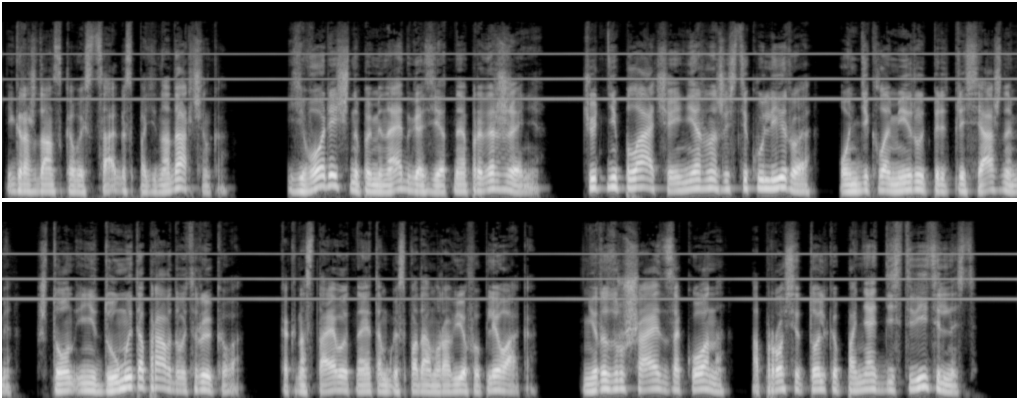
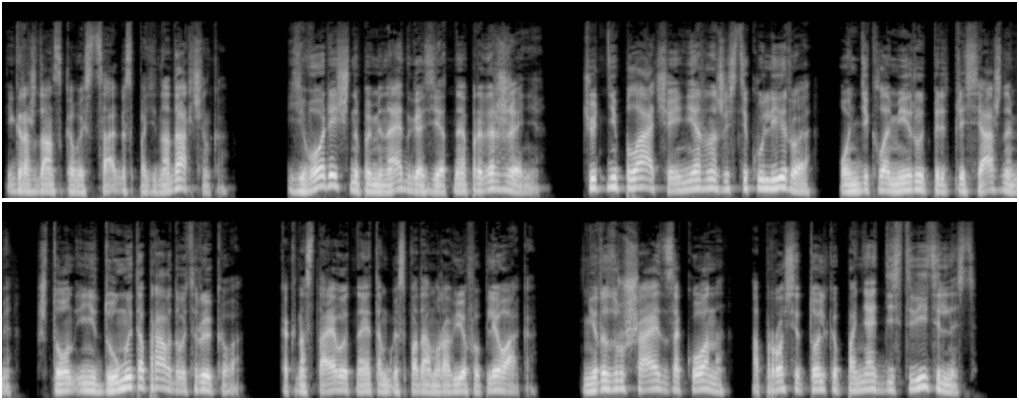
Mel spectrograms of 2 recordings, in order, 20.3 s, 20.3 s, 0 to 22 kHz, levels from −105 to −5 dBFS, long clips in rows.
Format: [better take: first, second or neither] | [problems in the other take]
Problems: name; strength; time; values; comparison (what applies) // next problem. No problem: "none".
second | high-pitched whine; noticeable; throughout; 3.5 kHz, 15 dB below the speech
